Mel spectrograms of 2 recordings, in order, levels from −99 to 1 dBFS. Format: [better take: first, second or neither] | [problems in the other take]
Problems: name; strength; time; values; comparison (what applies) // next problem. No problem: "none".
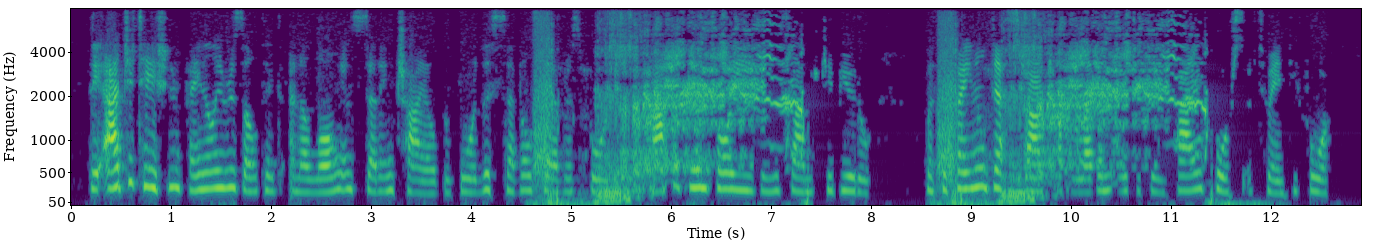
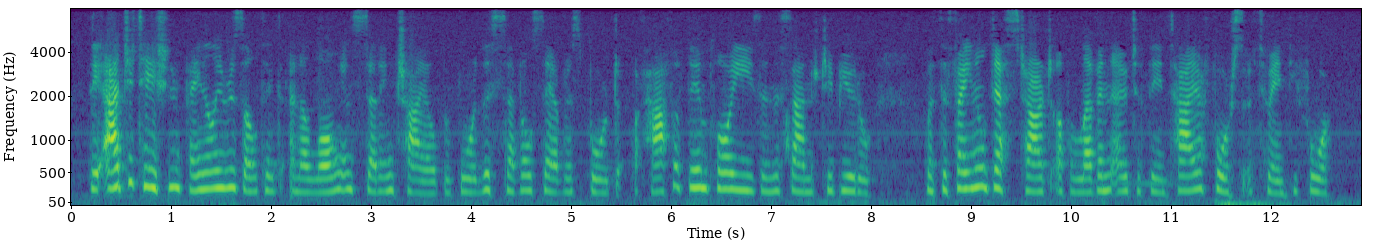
second | noise reduction (classical method spectral subtraction)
